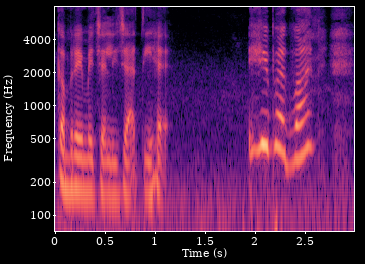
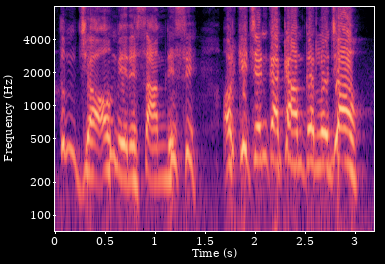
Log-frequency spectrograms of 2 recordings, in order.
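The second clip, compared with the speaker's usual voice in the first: louder, commanding her out; angry order; 2 semitones higher, 5 dB louder than usual. Acted. Mother-in-law sends bahu away.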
